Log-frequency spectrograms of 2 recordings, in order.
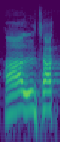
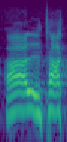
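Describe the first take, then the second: The two takes are said the same way.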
